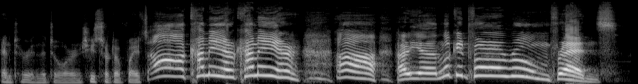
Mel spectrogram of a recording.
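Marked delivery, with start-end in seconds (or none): 1.5-6.2 eager, very high, shrill, loud excited voice. Game master voicing the innkeeper greeting the party at the door, excited greeting. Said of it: "who excitedly greets you".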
